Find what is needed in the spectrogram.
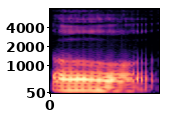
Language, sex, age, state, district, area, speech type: Kashmiri, male, 18-30, Jammu and Kashmir, Shopian, rural, spontaneous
